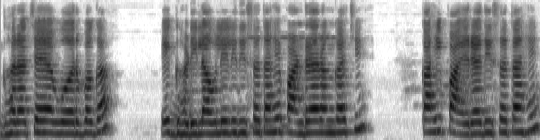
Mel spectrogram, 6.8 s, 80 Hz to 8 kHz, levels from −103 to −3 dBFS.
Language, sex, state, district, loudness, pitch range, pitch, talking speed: Marathi, female, Maharashtra, Solapur, -16 LUFS, 240-260 Hz, 250 Hz, 125 wpm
